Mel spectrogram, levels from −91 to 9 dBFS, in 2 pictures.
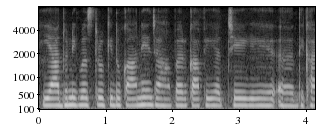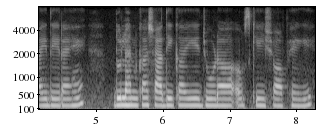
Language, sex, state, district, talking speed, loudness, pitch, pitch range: Hindi, female, Chandigarh, Chandigarh, 180 wpm, -18 LUFS, 195 Hz, 190-200 Hz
